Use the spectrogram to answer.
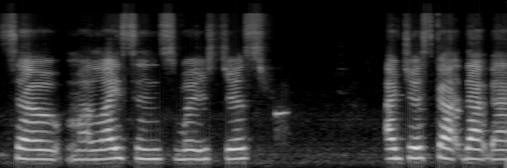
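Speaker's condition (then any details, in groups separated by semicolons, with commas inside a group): Cerebellar ataxia; congenital cerebellar ataxia, very rare form, causes shaking; could not blow properly into breathalyzer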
